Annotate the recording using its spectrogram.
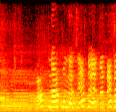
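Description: Speech only: a young woman's voice talking, over a soft background music bed with steady held notes.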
